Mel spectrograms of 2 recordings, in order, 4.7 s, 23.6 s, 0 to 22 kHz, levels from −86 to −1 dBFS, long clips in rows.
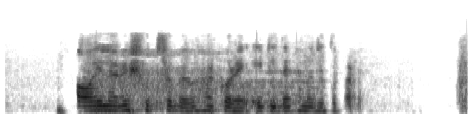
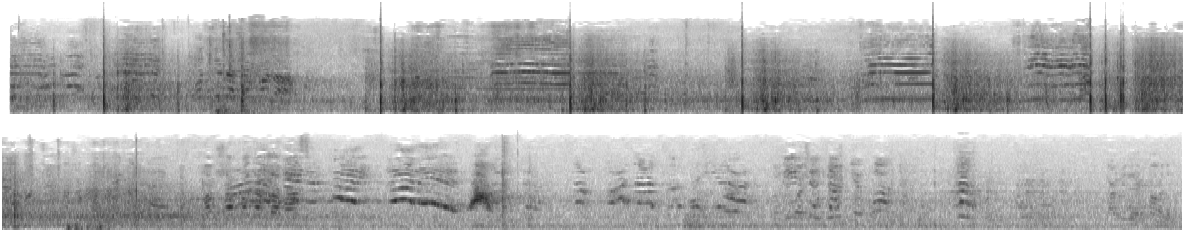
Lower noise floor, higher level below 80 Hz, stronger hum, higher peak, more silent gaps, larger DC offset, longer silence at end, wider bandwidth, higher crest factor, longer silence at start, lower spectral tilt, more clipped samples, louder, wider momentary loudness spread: first, -75 dBFS vs -45 dBFS; about the same, -52 dBFS vs -50 dBFS; neither; about the same, -2 dBFS vs 0 dBFS; neither; neither; about the same, 0 s vs 0 s; second, 7 kHz vs 12.5 kHz; second, 18 dB vs 26 dB; first, 0.55 s vs 0.1 s; first, -6.5 dB/octave vs -4 dB/octave; neither; first, -17 LUFS vs -24 LUFS; second, 15 LU vs 20 LU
